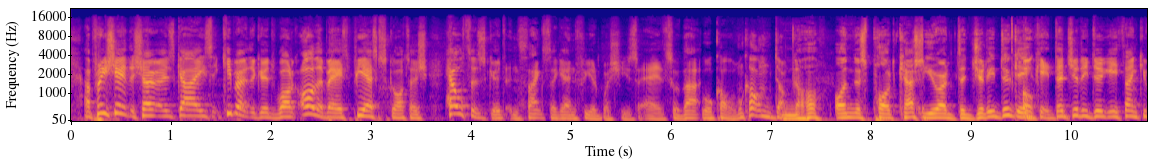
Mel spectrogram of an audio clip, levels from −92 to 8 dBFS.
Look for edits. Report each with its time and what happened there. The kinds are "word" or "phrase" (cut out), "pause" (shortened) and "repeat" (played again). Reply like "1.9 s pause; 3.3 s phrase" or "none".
3.1 s phrase; 5.3 s word; 6.3 s phrase; 8.5 s phrase

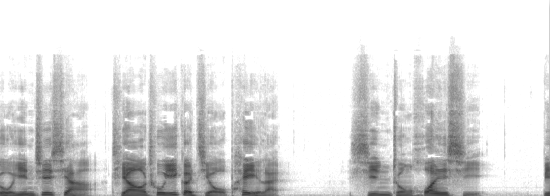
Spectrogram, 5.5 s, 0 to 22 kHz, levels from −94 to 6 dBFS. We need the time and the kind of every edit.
1.1 s pause; 3.4 s phrase

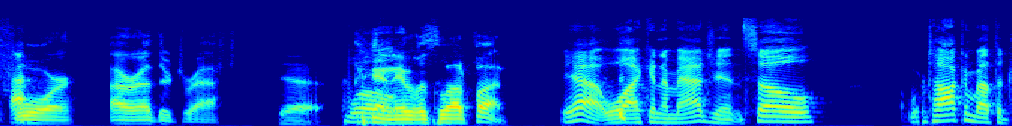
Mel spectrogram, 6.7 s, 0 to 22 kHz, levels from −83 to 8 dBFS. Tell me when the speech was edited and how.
2.2 s pause

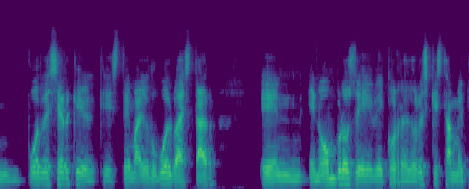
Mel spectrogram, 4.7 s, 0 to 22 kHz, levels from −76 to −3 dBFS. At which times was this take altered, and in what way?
none

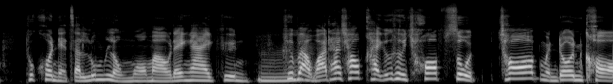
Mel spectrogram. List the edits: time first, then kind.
4.9 s pause

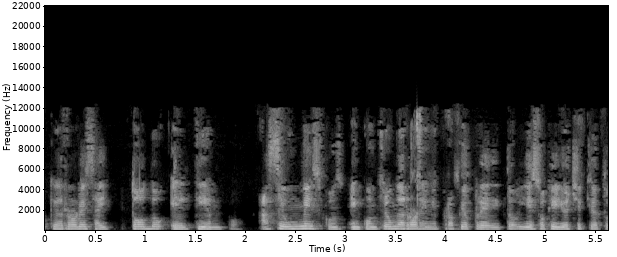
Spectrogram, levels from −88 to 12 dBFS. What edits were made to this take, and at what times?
none

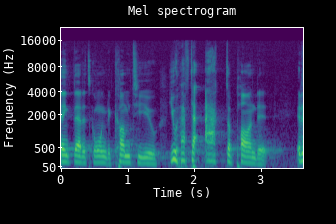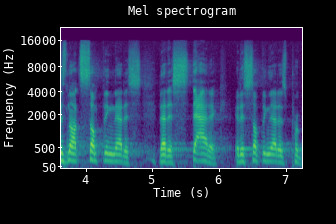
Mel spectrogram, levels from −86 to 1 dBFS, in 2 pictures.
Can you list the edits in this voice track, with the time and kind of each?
6.2 s pause

